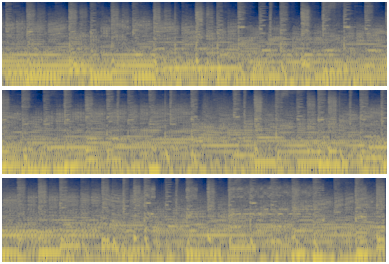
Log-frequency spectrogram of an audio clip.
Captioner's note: engine revving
